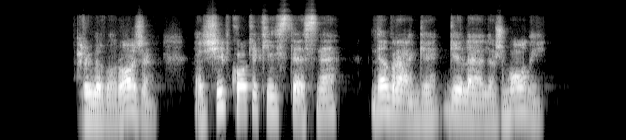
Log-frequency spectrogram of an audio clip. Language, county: Lithuanian, Utena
